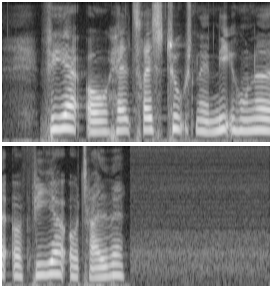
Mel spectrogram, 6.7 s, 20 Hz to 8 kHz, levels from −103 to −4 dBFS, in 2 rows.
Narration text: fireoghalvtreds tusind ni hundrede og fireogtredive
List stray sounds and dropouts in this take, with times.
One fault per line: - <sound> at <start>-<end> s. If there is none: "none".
none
